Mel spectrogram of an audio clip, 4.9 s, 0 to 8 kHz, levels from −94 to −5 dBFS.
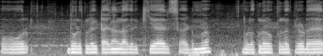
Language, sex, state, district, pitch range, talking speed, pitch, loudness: Rajasthani, male, Rajasthan, Churu, 125-130 Hz, 210 wpm, 130 Hz, -14 LUFS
